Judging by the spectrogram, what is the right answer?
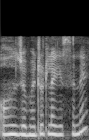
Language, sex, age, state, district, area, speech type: Assamese, female, 18-30, Assam, Jorhat, urban, spontaneous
